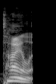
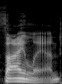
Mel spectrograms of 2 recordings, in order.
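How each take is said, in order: First: The word begins with a plain T sound. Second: The word begins with a breathy TH sound. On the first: The speaker calls it right. "I didn't think so" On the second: The speaker calls it wrong. "You don't pronounce the H, right? It's not Thailand"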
